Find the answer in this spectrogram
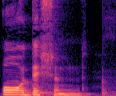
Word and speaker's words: auditioned: Auditioned. This or sound, nice and long, the dots here, look. Or, and then we have the stress, auditioned.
